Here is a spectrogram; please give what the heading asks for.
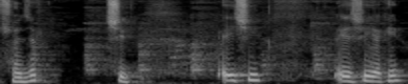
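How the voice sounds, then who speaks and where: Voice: mid-range voice, fairly even intonation, takes it slowly, darkish tone, soft background music. A Quran reading teacher giving a step-by-step recitation lesson, patiently repeating each letter sound aloud.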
